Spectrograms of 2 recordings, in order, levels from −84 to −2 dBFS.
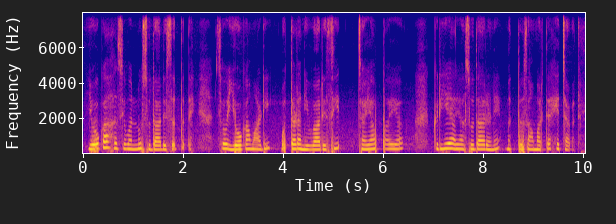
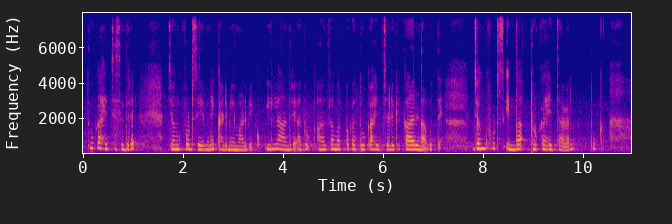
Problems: background sounds at intervals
